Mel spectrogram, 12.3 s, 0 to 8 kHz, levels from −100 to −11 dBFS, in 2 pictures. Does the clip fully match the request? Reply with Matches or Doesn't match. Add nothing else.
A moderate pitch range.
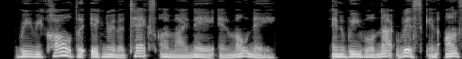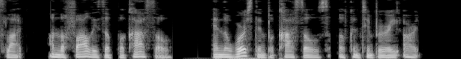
Matches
